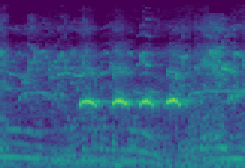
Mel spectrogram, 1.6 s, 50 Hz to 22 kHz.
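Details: Oriental magpie-robin at a 2024 songbird contest in Aceh, Indonesia: four short, clear whistled notes on one pitch, evenly spaced about a fifth of a second apart, over faint chatter from other birds and people talking.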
